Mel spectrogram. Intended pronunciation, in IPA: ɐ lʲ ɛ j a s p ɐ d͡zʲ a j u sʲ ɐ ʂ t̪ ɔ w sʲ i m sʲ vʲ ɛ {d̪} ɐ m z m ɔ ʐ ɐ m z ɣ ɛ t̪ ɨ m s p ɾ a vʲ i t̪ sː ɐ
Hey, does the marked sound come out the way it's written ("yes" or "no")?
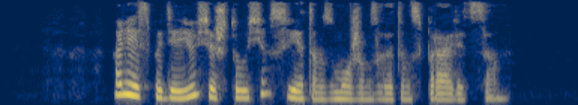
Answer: no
